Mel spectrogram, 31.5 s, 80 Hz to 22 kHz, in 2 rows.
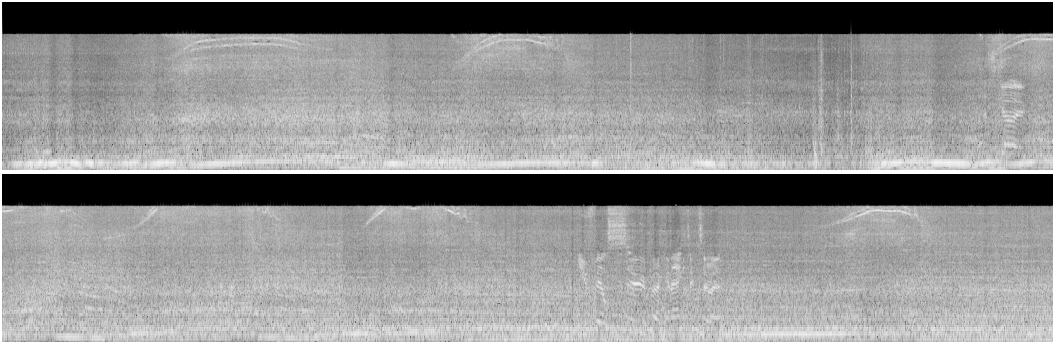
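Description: Turbocharged 2.0-litre Ford EcoBoost four-cylinder engine of a Zenos E10 S under acceleration through the gears, its pitch climbing with the revs and falling back at each gear change. High turbo whistles and the wastegate noise come and go on and off the throttle, heard from the open cockpit.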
